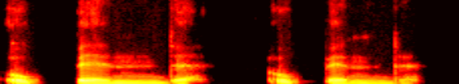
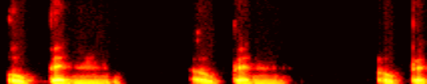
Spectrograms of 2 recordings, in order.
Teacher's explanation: it's going to sound like an n because the n and the d are in the same place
